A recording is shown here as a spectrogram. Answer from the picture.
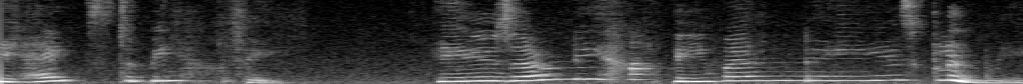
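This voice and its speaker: A woman puts on a squeaky character voice. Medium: read story. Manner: whispering, confiding.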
